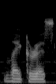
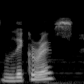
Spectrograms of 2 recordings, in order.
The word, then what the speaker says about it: Lycoris: is Virche Evermore Epic Lycoris. I know it's Lycoris. Somebody told me that in the first game that's how they pronounce it, but that sounds disgusting because it's like liquor.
